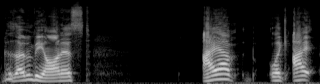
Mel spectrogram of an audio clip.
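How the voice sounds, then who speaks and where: Stream host, male, from Canada, keeps dissolving into laughter; smooth clear tone, a touch higher than most men. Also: normal speed, pushed and bright, dry recording, studio quality. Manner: giggly, bursts into high-pitched laughter. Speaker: streamer reacting to old clips. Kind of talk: casual drunk reaction stream.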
